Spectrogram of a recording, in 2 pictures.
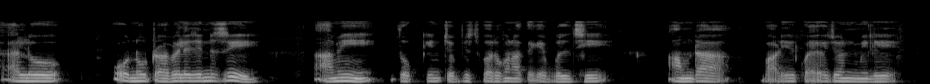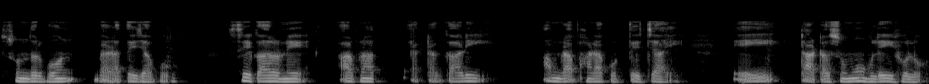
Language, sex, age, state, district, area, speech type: Bengali, female, 60+, West Bengal, South 24 Parganas, rural, spontaneous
